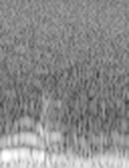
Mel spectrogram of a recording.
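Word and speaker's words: NIEO: know about connecting to new new interational e new international economic order uh new international economic order n i e o or sometimes pronounced NE which doesn't sound nice sounds like and Cat mewing uh it n EO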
